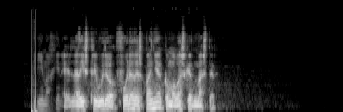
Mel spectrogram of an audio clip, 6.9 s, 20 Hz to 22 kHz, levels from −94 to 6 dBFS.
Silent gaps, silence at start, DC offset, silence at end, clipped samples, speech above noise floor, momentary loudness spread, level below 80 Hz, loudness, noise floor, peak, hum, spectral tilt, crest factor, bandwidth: none; 0.6 s; under 0.1%; 2.6 s; under 0.1%; 73 dB; 20 LU; -50 dBFS; -13 LUFS; -86 dBFS; -2 dBFS; none; -6.5 dB/octave; 16 dB; 8 kHz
